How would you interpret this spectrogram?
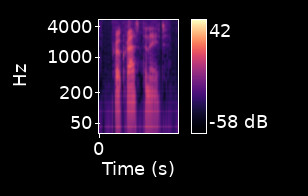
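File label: "procrastinate", English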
